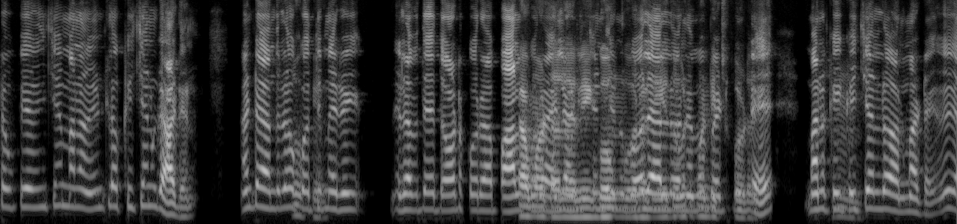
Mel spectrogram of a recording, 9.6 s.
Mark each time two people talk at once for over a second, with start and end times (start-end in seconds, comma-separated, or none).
5.2-7.6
